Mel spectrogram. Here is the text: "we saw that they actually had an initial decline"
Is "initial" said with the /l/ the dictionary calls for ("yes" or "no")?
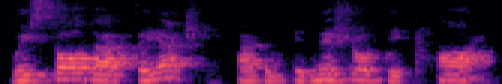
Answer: yes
